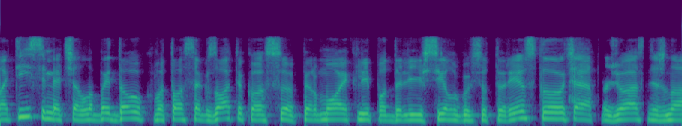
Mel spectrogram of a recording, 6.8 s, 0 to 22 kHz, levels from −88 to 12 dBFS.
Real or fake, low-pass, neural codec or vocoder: real; 7.2 kHz; none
